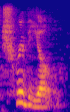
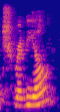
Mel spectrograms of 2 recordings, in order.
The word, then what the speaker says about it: trivial: The next word is trivial. Everybody say trivial. It's 3 syllables. Triv. E-O. Trivial.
